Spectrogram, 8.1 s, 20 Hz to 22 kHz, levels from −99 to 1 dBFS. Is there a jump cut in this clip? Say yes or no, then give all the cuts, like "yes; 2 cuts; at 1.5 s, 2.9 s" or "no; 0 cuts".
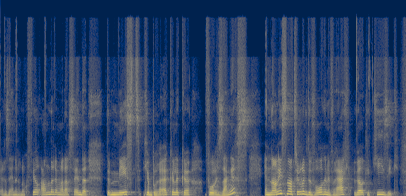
no; 0 cuts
